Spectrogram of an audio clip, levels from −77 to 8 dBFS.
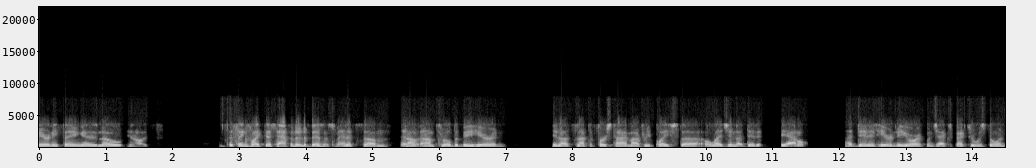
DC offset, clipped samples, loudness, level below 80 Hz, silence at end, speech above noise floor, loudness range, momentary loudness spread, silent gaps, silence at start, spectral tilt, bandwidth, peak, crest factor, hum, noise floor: under 0.1%; under 0.1%; -18 LUFS; -52 dBFS; 0 s; 67 dB; 2 LU; 7 LU; none; 0 s; -7.5 dB/octave; 8 kHz; -4 dBFS; 14 dB; none; -84 dBFS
